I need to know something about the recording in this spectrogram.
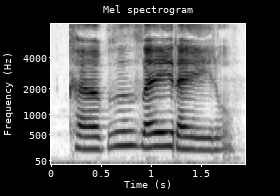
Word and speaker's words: cabeleireiro: Because the issue is in these two syllables. Lei, rei. Cabu, rei. And then ru. Cabu, rei, ru.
